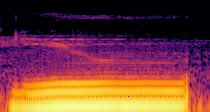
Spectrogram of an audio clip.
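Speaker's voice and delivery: ordinary talk, nothing marked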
